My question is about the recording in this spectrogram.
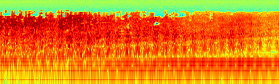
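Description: Small single-engine propeller airplane in flight, its engine making a steady low drone over a rush of air.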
